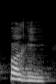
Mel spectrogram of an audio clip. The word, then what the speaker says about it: Paris: So, in Italy or Italy, in Spain or Espagne, in Paris, à Paris, à Paris. Paris is known as Paris in French, Paris.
